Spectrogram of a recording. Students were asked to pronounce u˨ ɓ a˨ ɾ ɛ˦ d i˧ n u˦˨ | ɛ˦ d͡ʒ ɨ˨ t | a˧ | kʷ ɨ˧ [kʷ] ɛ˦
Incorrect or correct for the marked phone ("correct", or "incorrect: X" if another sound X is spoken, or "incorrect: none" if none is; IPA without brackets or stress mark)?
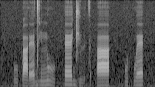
correct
